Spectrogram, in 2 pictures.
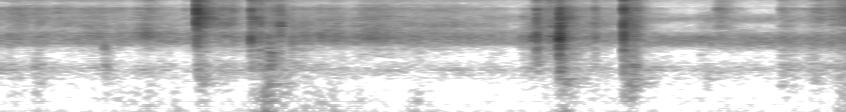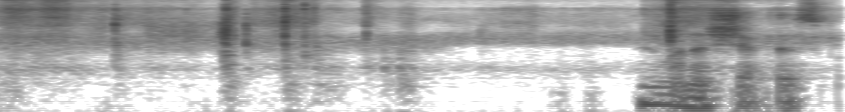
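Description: Paper rustles and crinkles close by as a sticker is peeled and pressed down.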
